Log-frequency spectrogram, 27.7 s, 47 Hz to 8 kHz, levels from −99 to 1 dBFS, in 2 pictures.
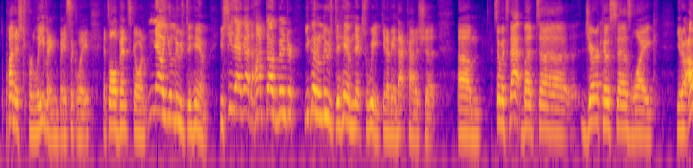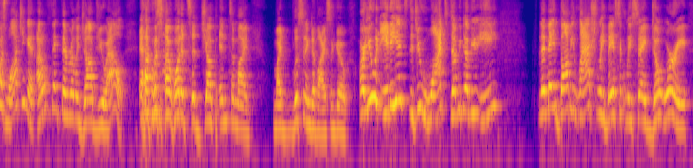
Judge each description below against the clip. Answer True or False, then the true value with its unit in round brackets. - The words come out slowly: False (195 wpm)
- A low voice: False (205 Hz)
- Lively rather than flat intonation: True (7.8 semitones)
